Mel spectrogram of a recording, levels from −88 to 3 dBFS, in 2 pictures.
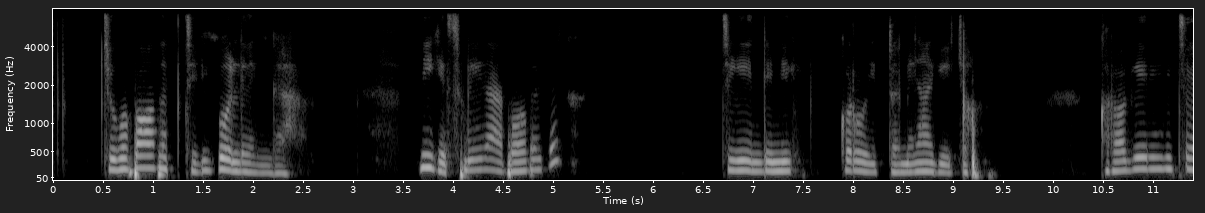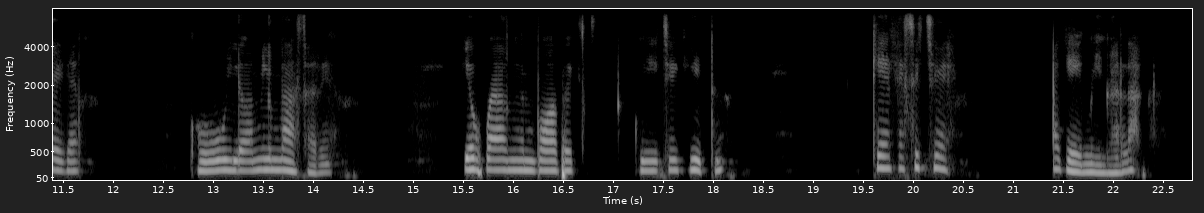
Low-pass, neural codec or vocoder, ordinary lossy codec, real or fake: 7.2 kHz; codec, 16 kHz, 1 kbps, X-Codec, HuBERT features, trained on general audio; none; fake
